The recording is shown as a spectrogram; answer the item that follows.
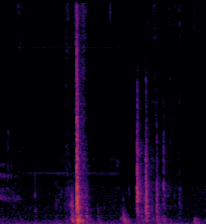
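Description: Faint taps and clicks of fingers pressing a piece of tape down over paper on a heat press: one tap just under a second in, then a few softer clicks around a second and a half.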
